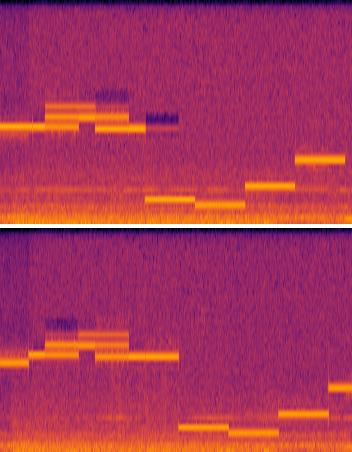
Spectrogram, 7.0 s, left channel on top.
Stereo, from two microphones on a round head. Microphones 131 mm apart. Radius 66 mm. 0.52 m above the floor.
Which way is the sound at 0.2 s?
75° right (ahead or behind).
